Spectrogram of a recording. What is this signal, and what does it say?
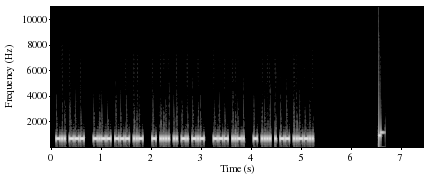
Morse code, heard as a keyed tone, about 41 wpm, 700 Hz. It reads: DO YOU THINK OF THEM?
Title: Sentences from Top 1600 Words 45wpm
